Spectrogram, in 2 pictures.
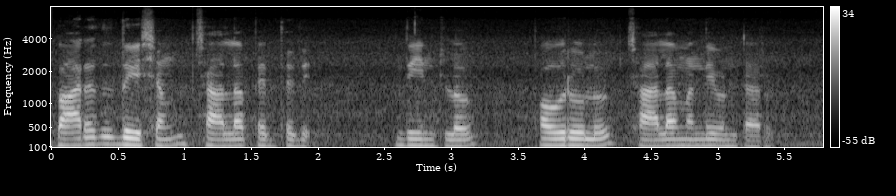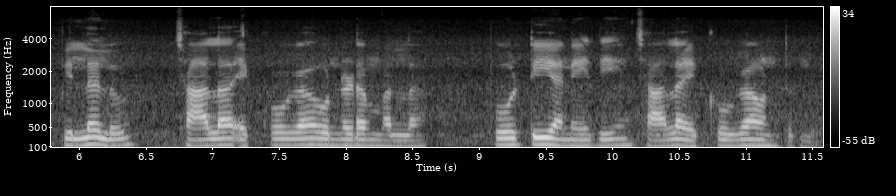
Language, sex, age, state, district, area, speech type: Telugu, male, 18-30, Telangana, Suryapet, urban, spontaneous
